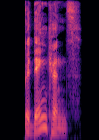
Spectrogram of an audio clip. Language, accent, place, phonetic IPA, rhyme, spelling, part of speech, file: German, Germany, Berlin, [bəˈdɛŋkn̩s], -ɛŋkn̩s, Bedenkens, noun, De-Bedenkens.ogg
- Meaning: genitive singular of Bedenken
